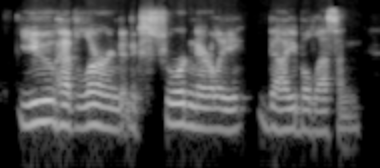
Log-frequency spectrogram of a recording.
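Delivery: ordinary delivery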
